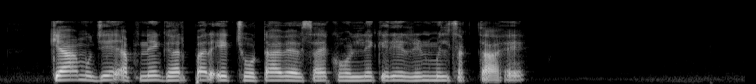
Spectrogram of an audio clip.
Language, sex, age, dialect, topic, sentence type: Hindi, female, 18-24, Marwari Dhudhari, banking, question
